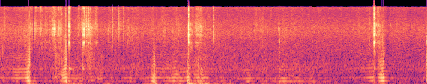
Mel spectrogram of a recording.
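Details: Honey bees buzzing during the taking of seven hives. The hum is low and even, punctuated by repeated loud taps and knocks.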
